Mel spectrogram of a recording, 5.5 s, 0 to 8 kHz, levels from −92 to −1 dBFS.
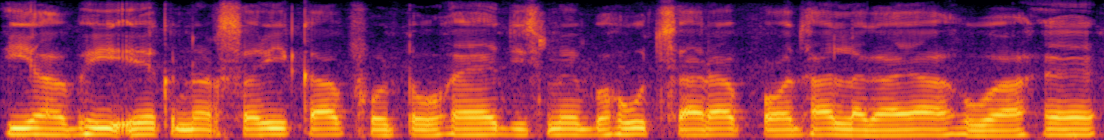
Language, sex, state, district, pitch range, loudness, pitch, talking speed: Hindi, male, Jharkhand, Palamu, 115-125 Hz, -12 LUFS, 120 Hz, 150 wpm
